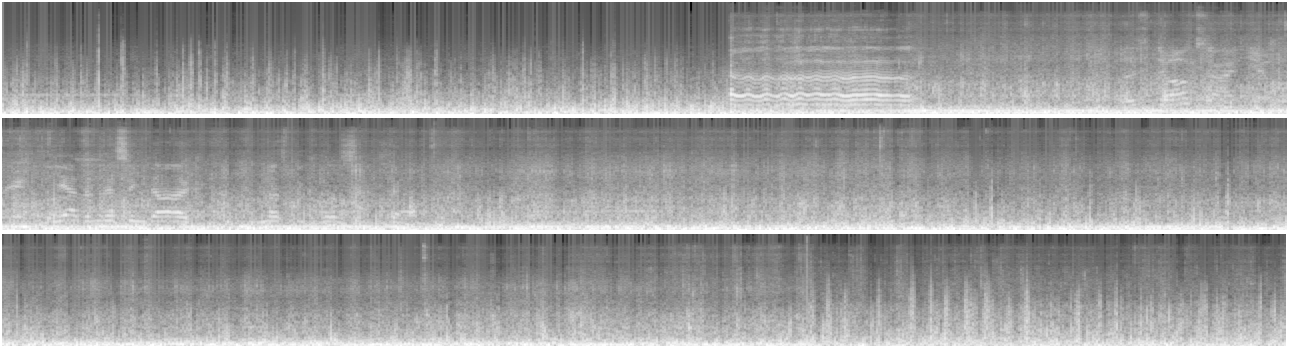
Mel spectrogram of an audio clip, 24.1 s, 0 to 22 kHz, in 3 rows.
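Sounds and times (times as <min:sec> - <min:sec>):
low hum: 0:00.0 - 0:24.0
road and engine rumble: 0:00.0 - 0:24.0
wind buffeting microphone: 0:00.0 - 0:24.0.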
